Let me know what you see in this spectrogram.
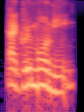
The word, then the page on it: agrimony: Indian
